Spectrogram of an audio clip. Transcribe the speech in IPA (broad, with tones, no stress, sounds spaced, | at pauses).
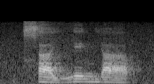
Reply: t͡ɕʰ a˨˩ j n e˧ n j a˨˩ p̚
